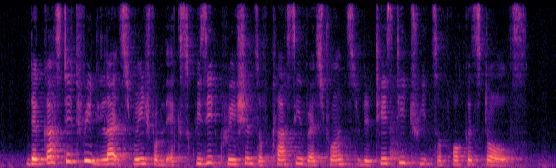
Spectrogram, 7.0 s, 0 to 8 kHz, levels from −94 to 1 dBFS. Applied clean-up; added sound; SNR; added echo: none; none; none; none.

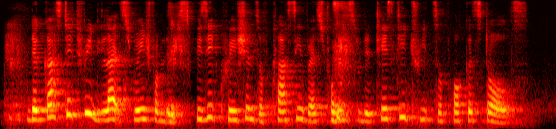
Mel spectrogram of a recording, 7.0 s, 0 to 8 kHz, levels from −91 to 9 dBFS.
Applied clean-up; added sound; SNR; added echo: neural mask model Resemble Enhance denoiser.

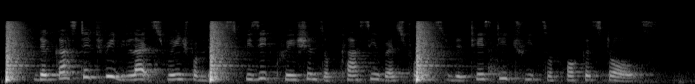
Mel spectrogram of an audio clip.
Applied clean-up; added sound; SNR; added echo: none; Snare drum; -3 dB; none.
